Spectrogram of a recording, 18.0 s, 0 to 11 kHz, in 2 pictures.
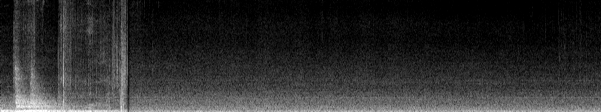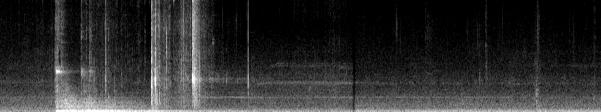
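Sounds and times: bike wheels knocking down: 0:00.0 - 0:02.0, 0:09.8 - 0:12.7
bike tyres rushing on concrete: 0:00.0 - 0:02.1
outdoor background noise: 0:00.0 - 0:18.0.

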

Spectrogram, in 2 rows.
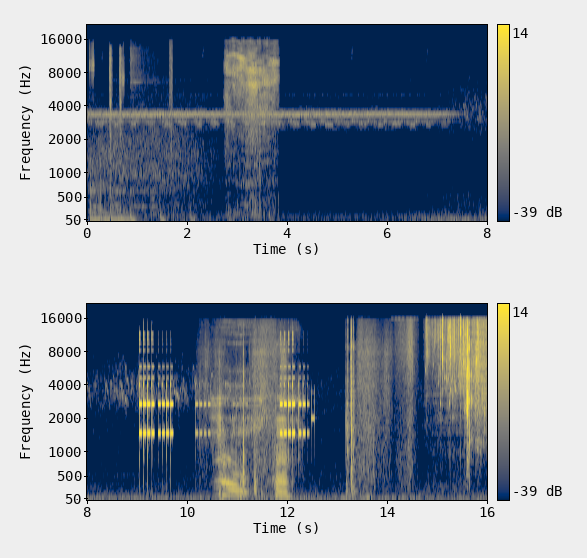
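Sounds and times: crickets chirring: 0:00.1 - 0:11.0
sharp electronic beeps: 0:09.0 - 0:10.6, 0:11.8 - 0:12.6.

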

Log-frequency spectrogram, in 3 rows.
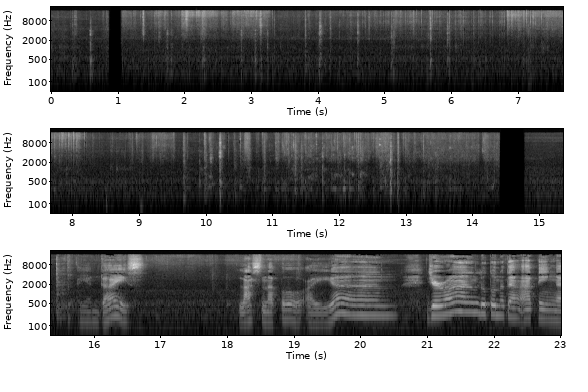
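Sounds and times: eggplant skins crackling and popping: 0:00.3 - 0:13.0
gas burner flames hissing: 0:01.1 - 0:09.8, 0:16.1 - 0:19.4.

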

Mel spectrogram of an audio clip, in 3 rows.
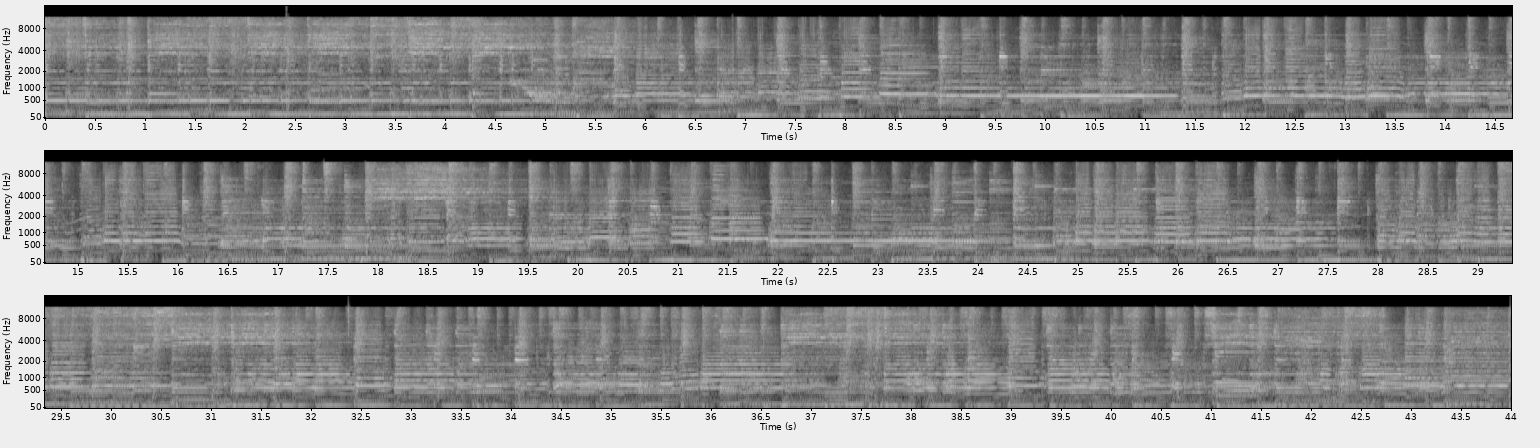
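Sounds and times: horn section: 0:00.0 - 0:44.0
live band playing swing: 0:00.0 - 0:44.0.

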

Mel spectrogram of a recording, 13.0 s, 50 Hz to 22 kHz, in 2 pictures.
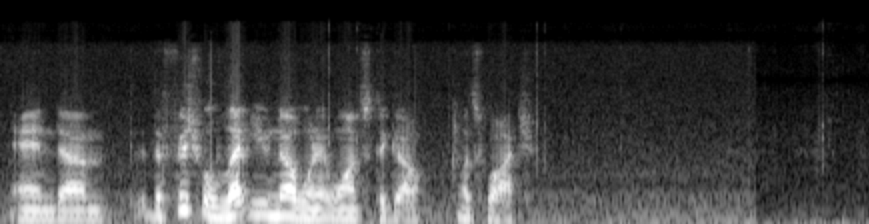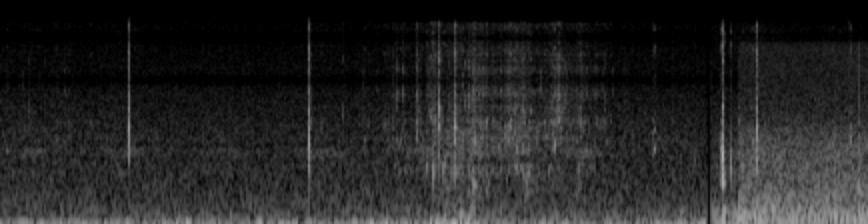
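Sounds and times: water lapping: 0:08.1 - 0:11.8
fish splashing: 0:08.9 - 0:11.8.

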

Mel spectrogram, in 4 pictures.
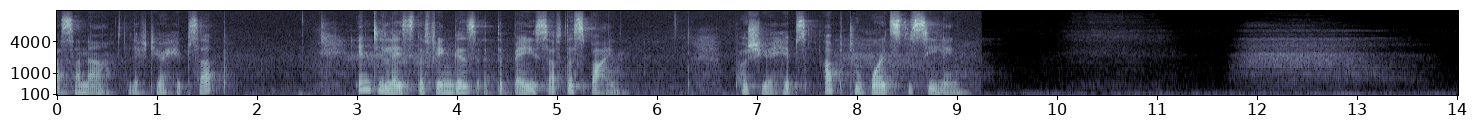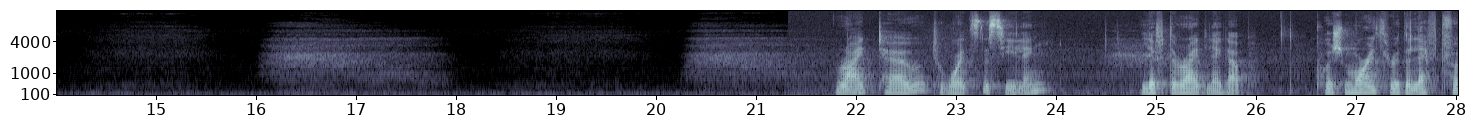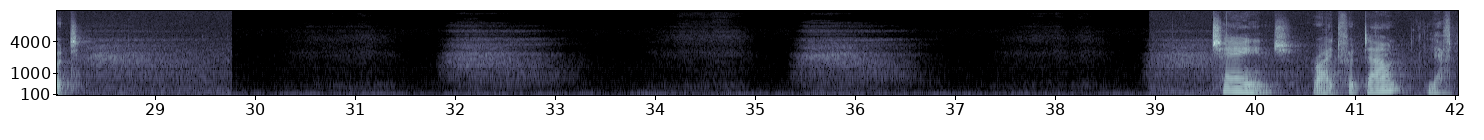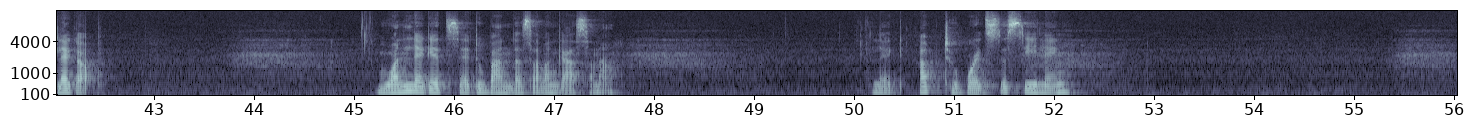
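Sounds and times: person breathing slowly and deeply: 0:02.4 - 0:03.7, 0:06.0 - 0:06.8, 0:07.8 - 0:21.7, 0:28.2 - 0:39.6, 0:42.7 - 0:45.1, 0:47.7 - 0:49.8, 0:52.2 - 0:56.0.

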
